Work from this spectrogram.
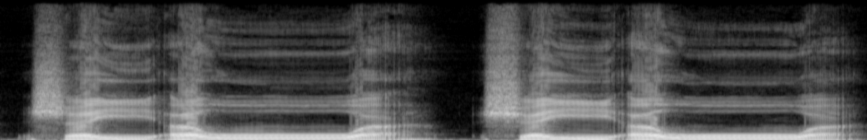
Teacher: suara tanwinnya masuk kepada huruf wau jadi awalnya syaian ketemu wau dibaca syaiwa syaiwa maka kemudian langkah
